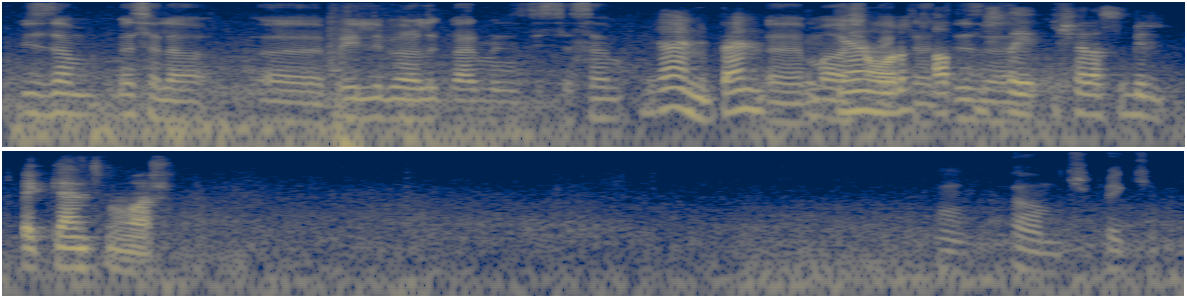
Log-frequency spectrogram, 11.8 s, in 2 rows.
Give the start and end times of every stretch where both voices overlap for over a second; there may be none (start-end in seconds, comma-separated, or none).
3.8-5.4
